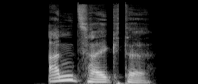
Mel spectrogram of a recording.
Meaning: inflection of anzeigen: 1. first/third-person singular dependent preterite 2. first/third-person singular dependent subjunctive II
- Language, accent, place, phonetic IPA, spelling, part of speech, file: German, Germany, Berlin, [ˈanˌt͡saɪ̯ktə], anzeigte, verb, De-anzeigte.ogg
